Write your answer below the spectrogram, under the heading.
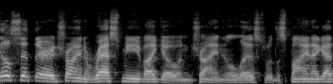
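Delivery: ordinary delivery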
